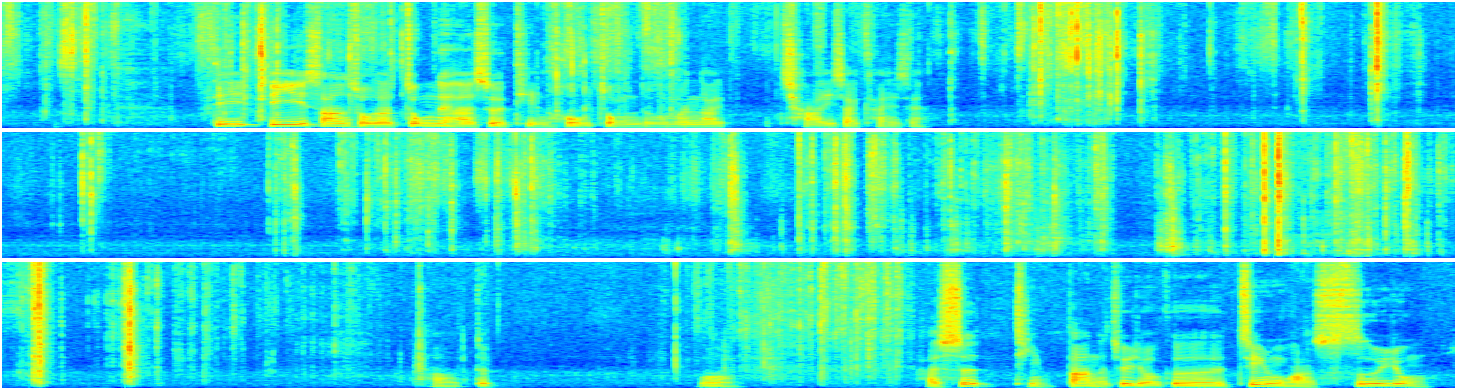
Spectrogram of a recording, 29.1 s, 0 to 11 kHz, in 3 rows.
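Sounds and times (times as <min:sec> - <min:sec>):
plastic film crinkling: 0:00.0 - 0:04.7, 0:06.3 - 0:10.4, 0:11.4 - 0:22.5, 0:23.8 - 0:25.6.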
